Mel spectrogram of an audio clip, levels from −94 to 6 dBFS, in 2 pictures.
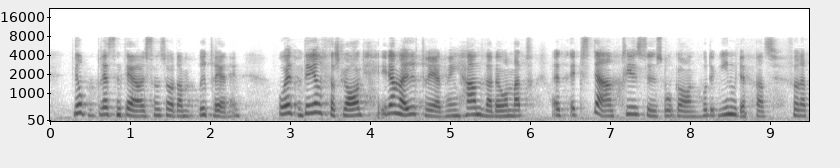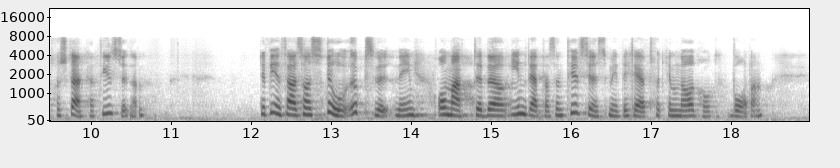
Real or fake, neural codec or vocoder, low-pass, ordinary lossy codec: fake; codec, 16 kHz, 1 kbps, FunCodec, trained on LibriTTS, 50 frames a second; none; none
